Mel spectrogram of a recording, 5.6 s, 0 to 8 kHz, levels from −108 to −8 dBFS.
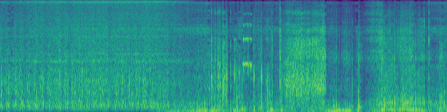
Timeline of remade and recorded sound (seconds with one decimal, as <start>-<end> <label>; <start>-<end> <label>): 0.0-5.6 recorded

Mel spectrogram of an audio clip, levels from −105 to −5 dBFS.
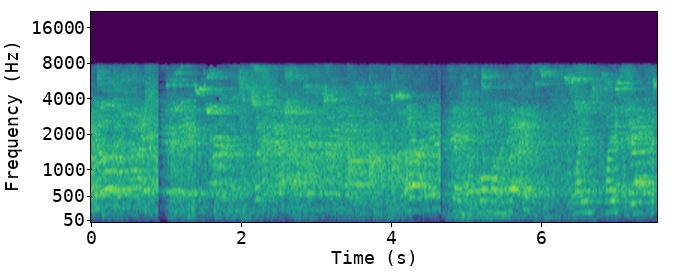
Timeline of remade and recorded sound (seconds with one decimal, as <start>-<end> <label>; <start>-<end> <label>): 0.0-7.6 recorded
